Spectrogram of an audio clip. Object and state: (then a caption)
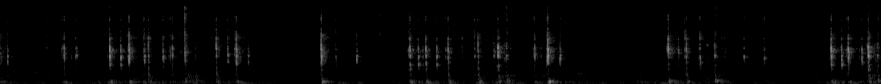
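Plastic computer keyboard being typed on. Both hands type steadily with their fingertips on a full-size black plastic keyboard with a hollow body, resting on a desk. Quick, dry, bright clicking key taps come in rapid bursts separated by short pauses, and each tap dies away almost at once.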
